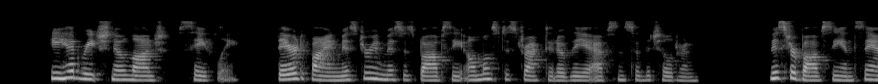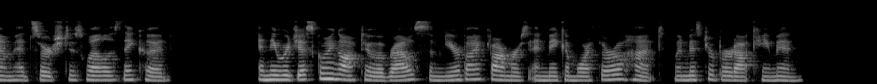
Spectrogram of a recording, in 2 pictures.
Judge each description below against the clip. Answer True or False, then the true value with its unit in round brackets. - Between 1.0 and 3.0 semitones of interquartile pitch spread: True (2.4 semitones)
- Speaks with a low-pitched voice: False (205 Hz)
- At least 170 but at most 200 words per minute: True (185 wpm)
